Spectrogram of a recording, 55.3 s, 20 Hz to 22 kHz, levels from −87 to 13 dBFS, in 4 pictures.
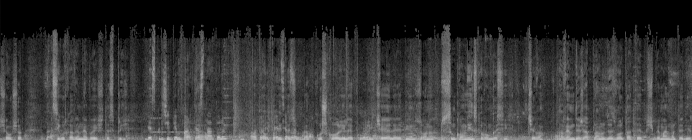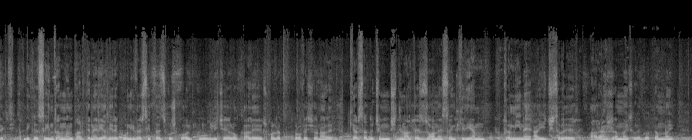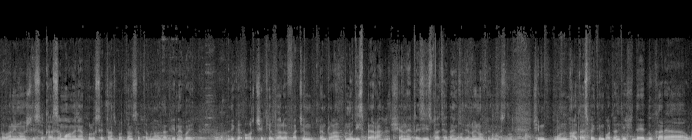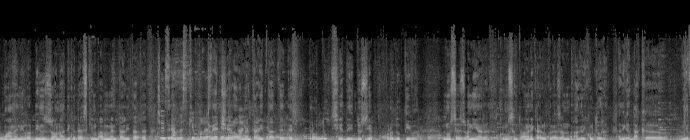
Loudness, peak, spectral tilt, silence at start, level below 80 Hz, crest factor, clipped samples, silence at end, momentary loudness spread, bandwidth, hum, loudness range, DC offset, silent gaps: -20 LUFS; -2 dBFS; -6 dB/octave; 0 s; -40 dBFS; 18 dB; under 0.1%; 0 s; 7 LU; 18 kHz; none; 3 LU; under 0.1%; none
